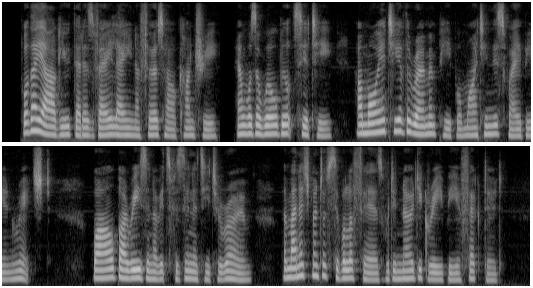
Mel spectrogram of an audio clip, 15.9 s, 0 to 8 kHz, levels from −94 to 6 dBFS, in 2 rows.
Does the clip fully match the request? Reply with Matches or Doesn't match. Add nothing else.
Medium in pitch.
Matches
